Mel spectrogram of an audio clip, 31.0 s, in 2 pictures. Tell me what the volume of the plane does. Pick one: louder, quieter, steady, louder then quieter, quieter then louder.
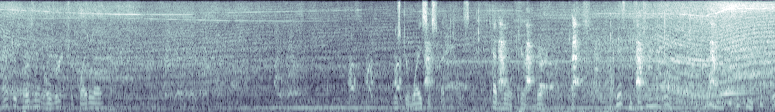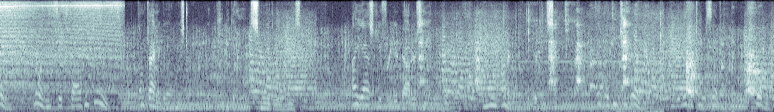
louder.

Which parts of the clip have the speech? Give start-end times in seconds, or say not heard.
0.0-2.5, 7.8-21.9, 22.5-30.9.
